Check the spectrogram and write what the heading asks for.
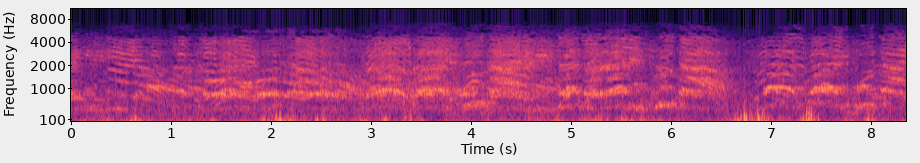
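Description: A marching crowd of protesters shouting slogans together, many voices overlapping loudly.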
